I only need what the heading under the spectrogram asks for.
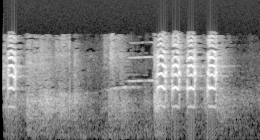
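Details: Green parrot vocalising: a brief harsh note, a faint steady whistle, then four rapid buzzy harmonic notes in quick succession near the end.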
